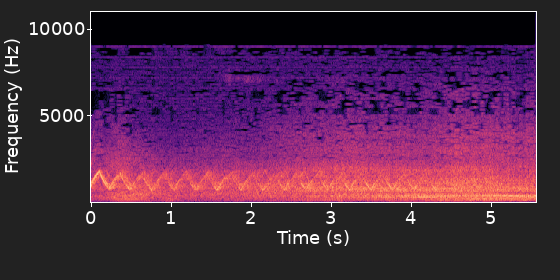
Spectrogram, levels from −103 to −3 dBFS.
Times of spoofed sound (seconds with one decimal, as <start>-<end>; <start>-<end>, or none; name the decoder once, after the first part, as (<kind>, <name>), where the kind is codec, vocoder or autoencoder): none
